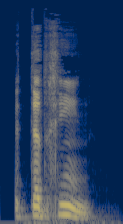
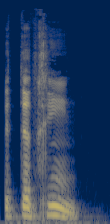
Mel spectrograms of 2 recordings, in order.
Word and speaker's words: التدخين: التدخين. التدخين. – Note the elongated initial T sound.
